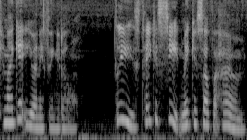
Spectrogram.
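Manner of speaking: put-on British-accented character voice. Playing a shut-in character speaking to a visitor, with a British accent. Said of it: "I'm a bit of a shut-in ... british accent".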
